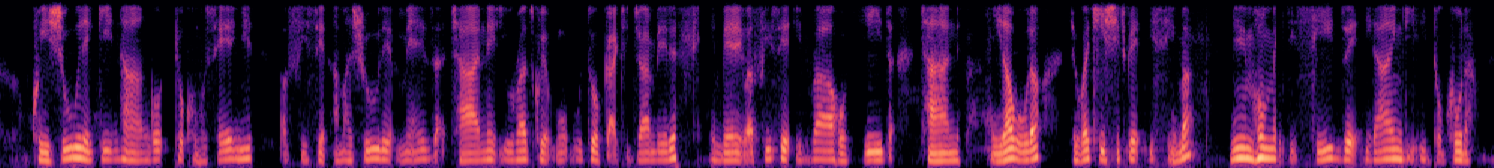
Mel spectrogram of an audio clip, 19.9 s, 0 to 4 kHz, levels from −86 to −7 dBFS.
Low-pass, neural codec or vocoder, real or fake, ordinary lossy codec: 3.6 kHz; codec, 16 kHz, 1 kbps, X-Codec, HuBERT features, trained on LibriSpeech; fake; Opus, 64 kbps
